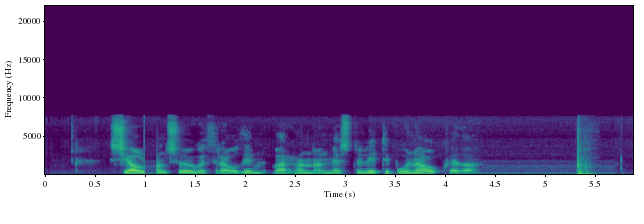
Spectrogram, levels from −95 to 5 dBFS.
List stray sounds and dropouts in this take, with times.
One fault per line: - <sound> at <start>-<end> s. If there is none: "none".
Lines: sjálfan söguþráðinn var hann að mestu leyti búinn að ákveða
- dropout at 1.0-1.1 s
- thud at 5.3-5.6 s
